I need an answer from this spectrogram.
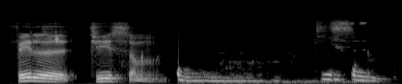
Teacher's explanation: Nah ini sin sukun juga mim sukun karena wakof. Maka ada 2 huruf yang berharokat sukun, maka dibaca setengah-setengah.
